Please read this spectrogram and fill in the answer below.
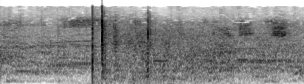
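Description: Fireworks going off at a stadium: two sharp bangs close together just under a second in, a lighter pop soon after, and a low rumble trailing them, over a steady background of crowd and music.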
